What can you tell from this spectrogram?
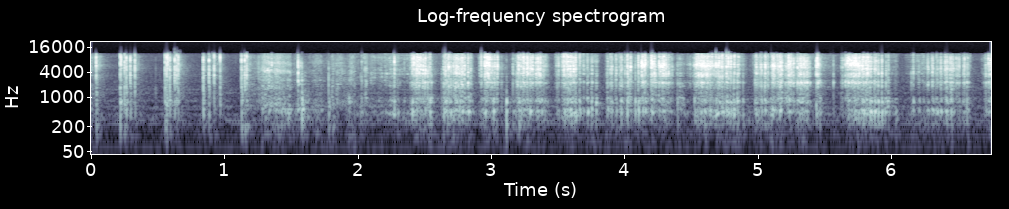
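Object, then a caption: Empty plastic deli container. Long nails scratch and rub the walls of an empty, hollow, translucent plastic deli container, first set upside down and then lifted. Irregular bursts of dry, bright scraping follow in quick succession, with almost no low end and no ring after each stroke.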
